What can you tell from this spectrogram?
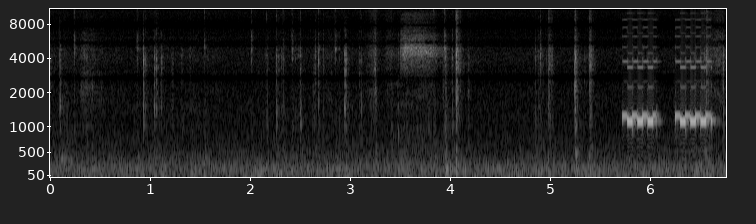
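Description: Scattered computer keyboard and mouse clicks from editing, then near the end a telephone-ring sound effect played back: two short, trilling double-ring bursts about half a second apart, much louder than the clicks.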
